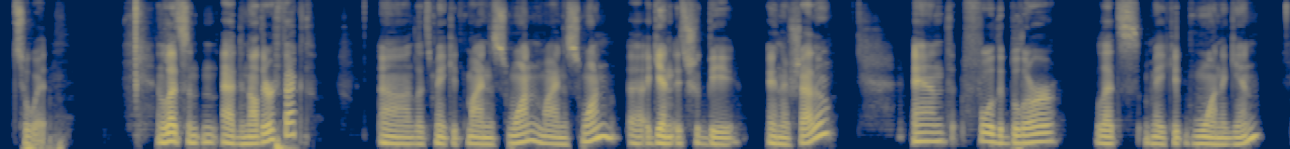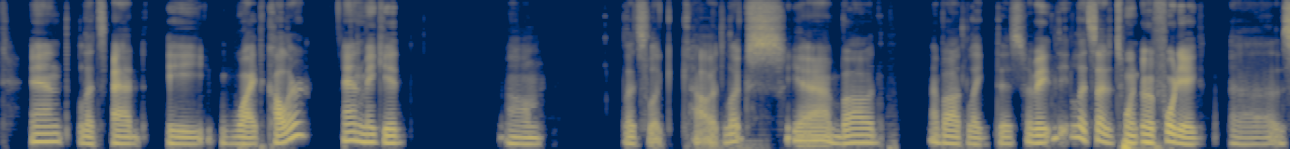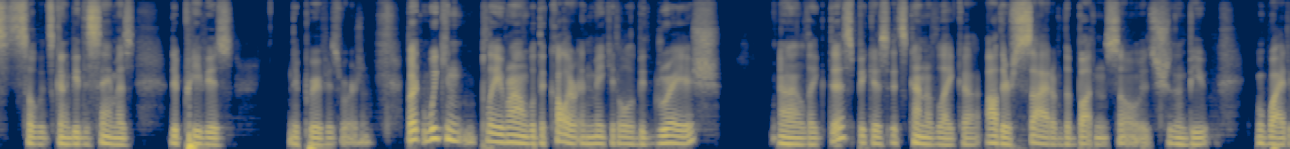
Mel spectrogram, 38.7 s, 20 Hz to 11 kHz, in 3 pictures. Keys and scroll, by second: 4.7 1, 7.0 1, 12.5 1, 18.3 shift+Down, 19.7 Up, 20.8 shift+Up, 22.2 Down, 23.9-24.9 typing.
